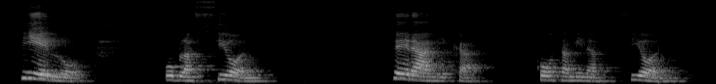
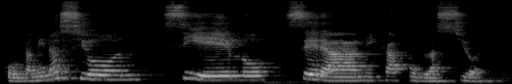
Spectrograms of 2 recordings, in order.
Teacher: en España, ellos ponen la lengua al medio de los dientes y soplan para que consigan hacer esa pronunciación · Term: típico del acento español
